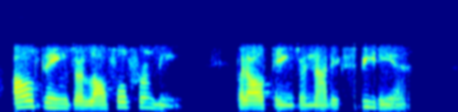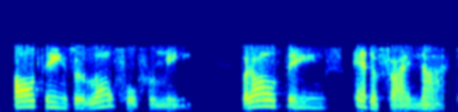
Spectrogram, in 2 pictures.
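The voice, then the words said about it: Hoarse voice. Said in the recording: “excuse my voice, it's a little hoarse, I've been sick.”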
